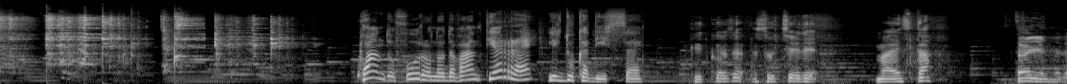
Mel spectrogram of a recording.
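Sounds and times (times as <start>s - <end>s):
crockery smashing and clattering: 0.0s - 3.2s
ringing clinks of shards: 0.0s - 3.2s
speech: 3.6s - 9.5s, 10.1s - 10.6s.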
